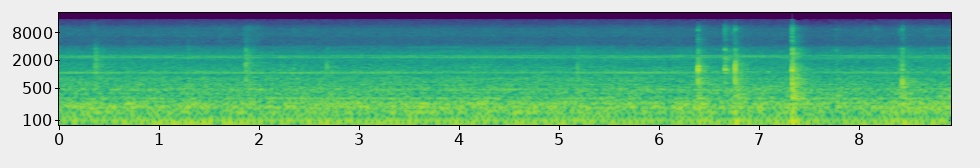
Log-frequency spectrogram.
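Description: Hands handling wires, contactors and a screwdriver on a workbench: a few sharp clicks and taps, a cluster of them about six and a half to seven and a half seconds in and one more near the end, over a steady background hum with a faint high whine.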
